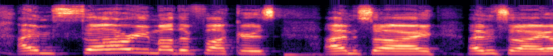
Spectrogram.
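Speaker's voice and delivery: ordinary delivery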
